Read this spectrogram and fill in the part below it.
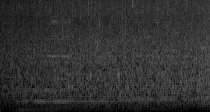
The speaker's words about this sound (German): Er ist, er ist auch manchmal für mich ein Ziel, nur dort den Bach entlang gehen, weil das, ist ja, das Geräusch ist einfach sehr schön. Das ist Musik.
